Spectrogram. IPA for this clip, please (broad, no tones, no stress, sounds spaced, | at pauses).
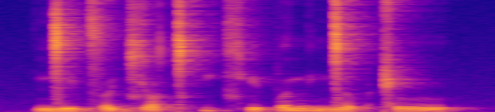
ŋ͡ǀ e d͡z ɒ d͡ʑ ɒ ǀʰ i t͡ɕʰ e p ʌ n i ŋ͡ǀ ʌ p ǁ o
